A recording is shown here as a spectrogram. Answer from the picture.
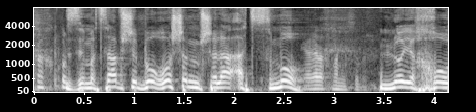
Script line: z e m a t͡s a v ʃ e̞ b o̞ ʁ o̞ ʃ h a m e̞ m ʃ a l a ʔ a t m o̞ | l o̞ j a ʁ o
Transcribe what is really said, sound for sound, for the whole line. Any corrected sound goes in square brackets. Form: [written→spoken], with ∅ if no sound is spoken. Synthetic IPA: z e m a t͡s a v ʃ e̞ b o̞ ʁ o̞ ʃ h a m e̞ m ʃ a l a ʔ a [t→t͡s] m o̞ | l o̞ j a [ʁ→χ] o

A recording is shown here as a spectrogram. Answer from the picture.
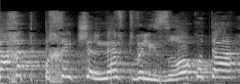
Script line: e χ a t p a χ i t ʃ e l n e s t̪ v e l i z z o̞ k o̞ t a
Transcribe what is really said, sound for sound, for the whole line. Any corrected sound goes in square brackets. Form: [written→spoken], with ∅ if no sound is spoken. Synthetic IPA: [e→a] χ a t p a χ i t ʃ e l n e [s→f] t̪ v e l i z [z→ʁ] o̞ k o̞ t a

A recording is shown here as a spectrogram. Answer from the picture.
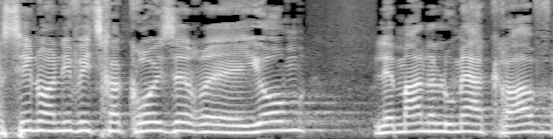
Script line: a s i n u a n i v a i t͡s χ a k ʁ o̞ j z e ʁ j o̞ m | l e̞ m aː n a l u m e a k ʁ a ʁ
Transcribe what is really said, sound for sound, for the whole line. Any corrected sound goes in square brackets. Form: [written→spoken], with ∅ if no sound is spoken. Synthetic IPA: a s i n u a n i v [a→e] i t͡s χ a k ʁ o̞ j z e ʁ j o̞ m | l e̞ m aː n a l u m e a k ʁ a [ʁ→v]

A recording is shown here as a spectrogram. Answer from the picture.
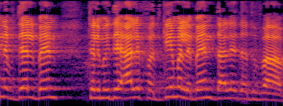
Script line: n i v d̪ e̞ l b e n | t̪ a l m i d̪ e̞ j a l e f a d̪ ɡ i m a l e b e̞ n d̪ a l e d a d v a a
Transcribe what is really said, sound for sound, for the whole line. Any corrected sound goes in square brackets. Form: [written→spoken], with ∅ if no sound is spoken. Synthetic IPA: n [i→e] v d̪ e̞ l b e n | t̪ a l m i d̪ e̞ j a l e f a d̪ ɡ i m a l e b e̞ n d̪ a l e d a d v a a

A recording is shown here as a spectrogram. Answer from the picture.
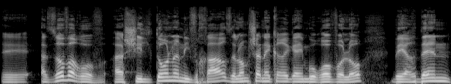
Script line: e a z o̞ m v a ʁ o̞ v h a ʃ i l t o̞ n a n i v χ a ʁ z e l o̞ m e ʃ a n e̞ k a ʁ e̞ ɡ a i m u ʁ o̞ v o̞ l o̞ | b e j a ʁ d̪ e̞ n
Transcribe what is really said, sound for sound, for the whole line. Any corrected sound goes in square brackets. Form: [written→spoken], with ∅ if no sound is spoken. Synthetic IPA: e a z o̞ [m→∅] v a ʁ o̞ v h a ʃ i l t o̞ n a n i v χ a ʁ z e l o̞ m e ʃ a n e̞ k a ʁ e̞ ɡ a i m u ʁ o̞ v o̞ l o̞ | b e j a ʁ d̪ e̞ n

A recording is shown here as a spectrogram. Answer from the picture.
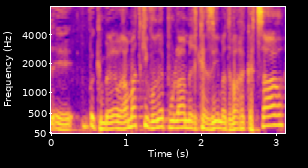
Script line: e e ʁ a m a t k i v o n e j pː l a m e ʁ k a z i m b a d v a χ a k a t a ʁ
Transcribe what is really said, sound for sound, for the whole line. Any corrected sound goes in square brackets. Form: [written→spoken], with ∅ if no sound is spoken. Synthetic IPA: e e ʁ a m a t k i v [o→u] n e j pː l a m e ʁ k a z i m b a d v a χ a k a [t→t͡s] a ʁ

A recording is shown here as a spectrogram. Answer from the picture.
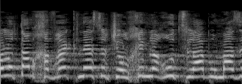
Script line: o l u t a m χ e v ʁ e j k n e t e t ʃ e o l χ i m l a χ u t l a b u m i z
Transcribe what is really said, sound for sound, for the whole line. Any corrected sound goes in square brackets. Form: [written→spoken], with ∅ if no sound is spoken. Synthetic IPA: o l [u→o] t a m χ [e→a] v ʁ e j k n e [t→s] e t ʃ e o l χ i m l a [χ→ʁ] u [t→t͡s] l a b u m [i→a] z

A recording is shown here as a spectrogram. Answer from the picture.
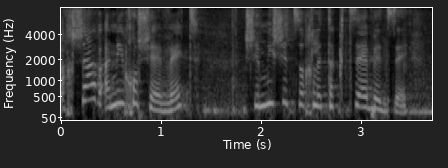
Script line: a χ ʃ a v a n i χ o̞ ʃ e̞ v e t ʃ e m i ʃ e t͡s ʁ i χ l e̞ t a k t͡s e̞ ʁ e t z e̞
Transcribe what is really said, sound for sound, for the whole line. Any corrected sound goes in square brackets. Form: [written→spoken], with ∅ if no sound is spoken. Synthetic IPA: a χ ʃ a v a n i χ o̞ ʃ e̞ v e t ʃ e m i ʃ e t͡s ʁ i χ l e̞ t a k t͡s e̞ [ʁ→v] e t z e̞

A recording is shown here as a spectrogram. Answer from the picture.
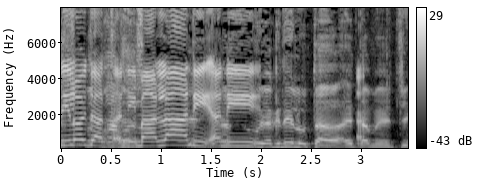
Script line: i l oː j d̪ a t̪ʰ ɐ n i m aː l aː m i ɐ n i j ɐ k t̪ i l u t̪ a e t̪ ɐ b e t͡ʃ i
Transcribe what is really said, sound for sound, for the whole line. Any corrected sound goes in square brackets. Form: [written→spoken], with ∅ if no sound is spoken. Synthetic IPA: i l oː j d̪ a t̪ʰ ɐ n i m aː l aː [m→n] i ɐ n i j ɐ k [t̪→d̪] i l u t̪ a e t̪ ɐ [b→m] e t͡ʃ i

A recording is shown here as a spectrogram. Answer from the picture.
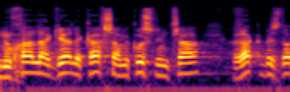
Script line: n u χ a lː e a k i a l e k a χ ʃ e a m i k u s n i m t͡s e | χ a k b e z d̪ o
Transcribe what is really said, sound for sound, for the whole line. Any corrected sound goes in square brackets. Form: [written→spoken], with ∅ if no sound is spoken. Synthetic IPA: n u χ a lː e a [k→ɡ] i a l e k a χ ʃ e a m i k u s n i m t͡s [e→a] | [χ→ʁ] a k b e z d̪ o

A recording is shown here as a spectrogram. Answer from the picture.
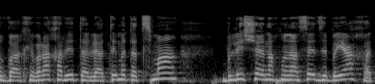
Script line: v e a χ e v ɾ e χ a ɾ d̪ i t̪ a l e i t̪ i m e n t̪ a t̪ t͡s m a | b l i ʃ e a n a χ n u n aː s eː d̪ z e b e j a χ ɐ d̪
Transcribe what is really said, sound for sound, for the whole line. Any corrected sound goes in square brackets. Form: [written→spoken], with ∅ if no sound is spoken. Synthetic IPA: v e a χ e v ɾ [e→a] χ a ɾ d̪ i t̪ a l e [i→a] t̪ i m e [n→∅] t̪ a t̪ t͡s m a | b l i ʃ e a n a χ n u n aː s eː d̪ z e b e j a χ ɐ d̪

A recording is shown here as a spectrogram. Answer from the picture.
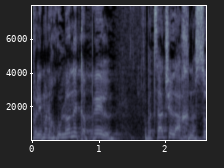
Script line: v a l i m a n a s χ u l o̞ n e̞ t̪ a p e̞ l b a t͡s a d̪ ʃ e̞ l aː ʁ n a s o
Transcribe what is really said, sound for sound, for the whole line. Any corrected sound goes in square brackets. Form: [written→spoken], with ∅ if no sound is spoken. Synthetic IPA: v a l i m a n a [s→∅] χ u l o̞ n e̞ t̪ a p e̞ l b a t͡s a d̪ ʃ e̞ l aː [ʁ→χ] n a s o

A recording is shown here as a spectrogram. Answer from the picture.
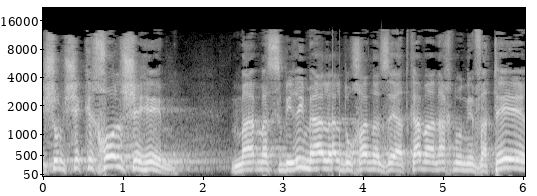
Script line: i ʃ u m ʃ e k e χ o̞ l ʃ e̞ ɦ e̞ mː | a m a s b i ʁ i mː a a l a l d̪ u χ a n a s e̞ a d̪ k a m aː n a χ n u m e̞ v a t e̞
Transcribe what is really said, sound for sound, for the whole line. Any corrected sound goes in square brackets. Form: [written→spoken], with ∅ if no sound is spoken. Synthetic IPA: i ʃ u m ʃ e k e χ o̞ l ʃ e̞ ɦ e̞ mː | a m a s b i ʁ i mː [a→e] a l a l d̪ u χ a n a [s→z] e̞ a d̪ k a m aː n a χ n u [m→n] e̞ v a t e̞

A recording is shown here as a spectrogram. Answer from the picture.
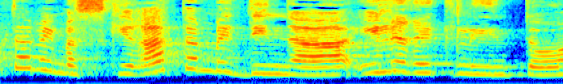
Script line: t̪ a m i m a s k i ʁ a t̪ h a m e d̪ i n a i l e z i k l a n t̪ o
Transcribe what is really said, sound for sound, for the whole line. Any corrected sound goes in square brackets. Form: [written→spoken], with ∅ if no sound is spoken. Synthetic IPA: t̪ a m i m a s k i ʁ a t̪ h a m e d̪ i n a i l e [z→ʁ] i k l [a→i] n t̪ o

